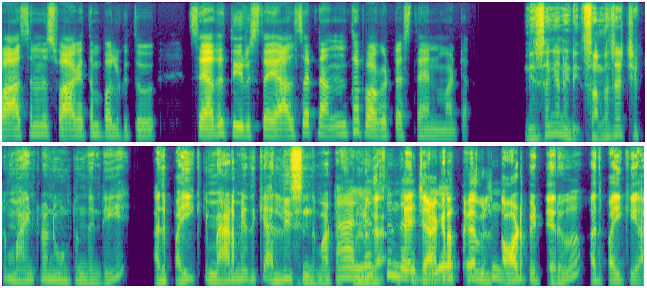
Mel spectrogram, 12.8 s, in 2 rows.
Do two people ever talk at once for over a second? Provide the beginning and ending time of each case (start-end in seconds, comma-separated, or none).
9.8-11.5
